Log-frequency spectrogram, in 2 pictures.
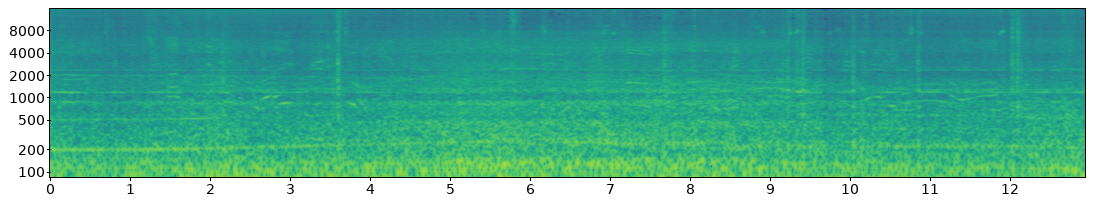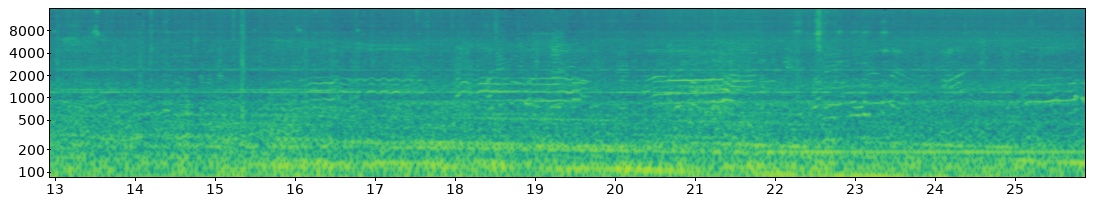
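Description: Tyres rumble over a runway as a plane rolls along.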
